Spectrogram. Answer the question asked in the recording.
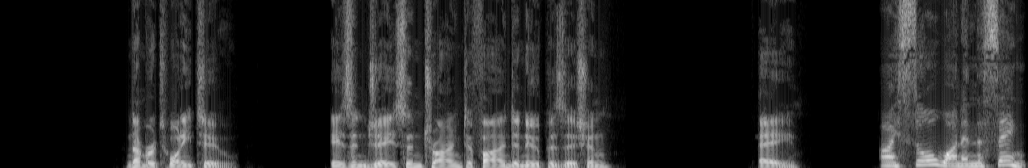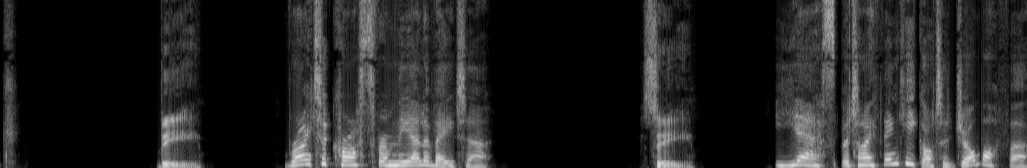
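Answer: C: Yes, but I think he got a job offer.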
